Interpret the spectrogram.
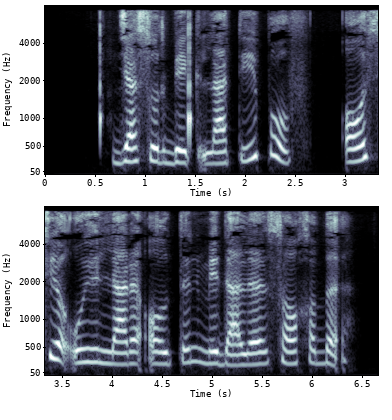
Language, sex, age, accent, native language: Uzbek, female, 18-24, Qashqadaryo, Uzbek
